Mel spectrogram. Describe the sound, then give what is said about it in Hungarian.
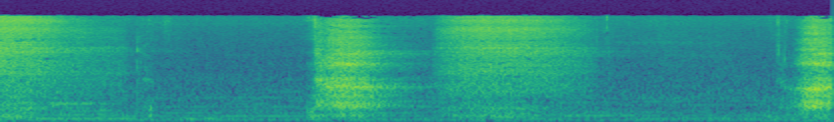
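Forceful breathing in a breathing exercise of short exhales and long, strong inhales, heard as three breathy rushes: one long and sustained, one sharp gasp at the end, with quiet between. “Rövid kilégzés, hosszú belégzés, erőteljes belégzés.”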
